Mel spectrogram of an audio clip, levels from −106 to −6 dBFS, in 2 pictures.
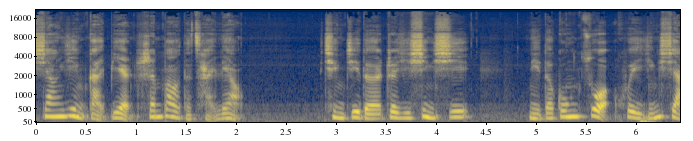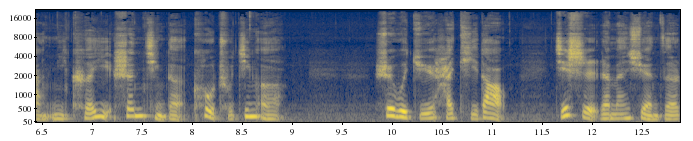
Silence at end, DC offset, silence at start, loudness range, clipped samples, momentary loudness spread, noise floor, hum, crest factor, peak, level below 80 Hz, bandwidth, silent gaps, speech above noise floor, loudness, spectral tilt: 0 s; under 0.1%; 0 s; 3 LU; under 0.1%; 11 LU; -56 dBFS; none; 20 dB; -2 dBFS; -44 dBFS; over 20 kHz; none; 35 dB; -21 LUFS; -4 dB/octave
